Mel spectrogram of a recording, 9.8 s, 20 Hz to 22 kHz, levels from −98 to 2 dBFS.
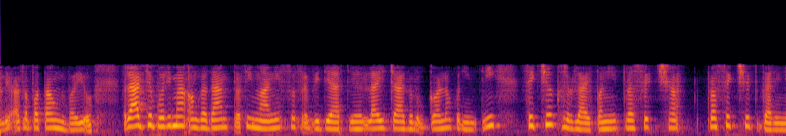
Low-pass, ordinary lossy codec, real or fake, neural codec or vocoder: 3.6 kHz; none; fake; codec, 16 kHz, 0.9 kbps, LongCat-Audio-Codec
